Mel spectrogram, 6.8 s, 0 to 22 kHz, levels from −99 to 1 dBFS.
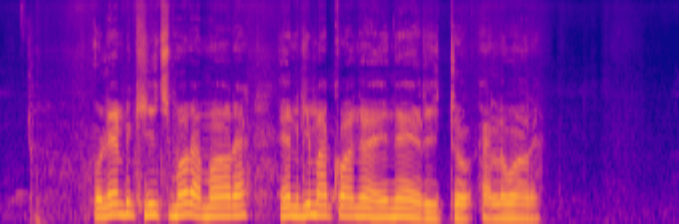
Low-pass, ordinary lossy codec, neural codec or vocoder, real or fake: none; none; vocoder, 44.1 kHz, 128 mel bands, Pupu-Vocoder; fake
